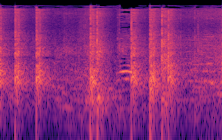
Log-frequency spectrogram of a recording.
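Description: About half a dozen sharp bangs in quick, irregular succession: blank gunfire in a First World War battle re-enactment.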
